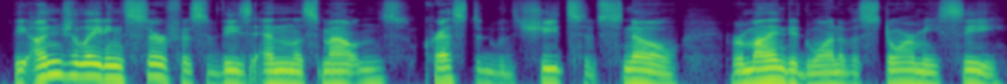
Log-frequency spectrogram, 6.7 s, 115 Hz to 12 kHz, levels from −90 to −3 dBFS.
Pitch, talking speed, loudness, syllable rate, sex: 125 Hz, 160 wpm, -19 LUFS, 5.1 syllables/s, male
